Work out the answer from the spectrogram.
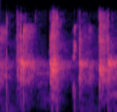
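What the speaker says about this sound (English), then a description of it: "We encourage you to unmute, turn on your video, and applaud the Cleantech Open Northeast Regional finalists." Several scattered hand claps from a small online audience applauding regional finalists of a cleantech startup competition, sharp and close, arriving in uneven bursts with brief gaps, like a few people clapping at their own microphones.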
